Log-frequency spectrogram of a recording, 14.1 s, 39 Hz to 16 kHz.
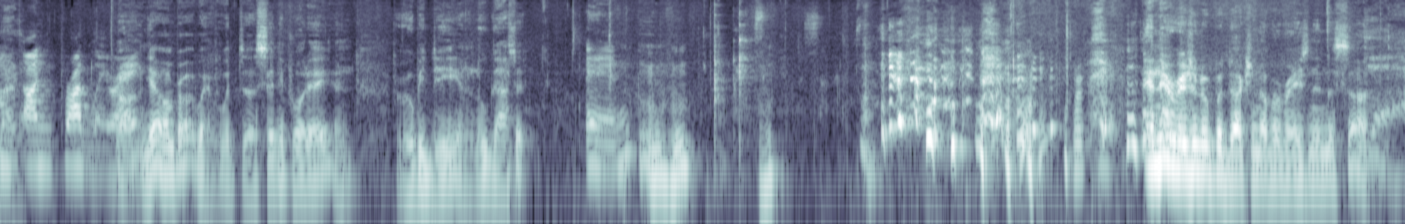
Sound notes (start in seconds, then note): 7.6 whispers; 8.6 both chuckle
